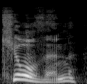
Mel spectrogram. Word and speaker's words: Kealvin: mama named him because he put an extra vowel in his first name for no reason. Kealvin. It should be Kelvin, but it's pronounced Kelvin Barnett.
